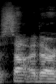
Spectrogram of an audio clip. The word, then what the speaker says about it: saidar: just being overpronounced and if you look at it phonetically it's actually apparently sa dar and sa it di saadan so not even saidar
